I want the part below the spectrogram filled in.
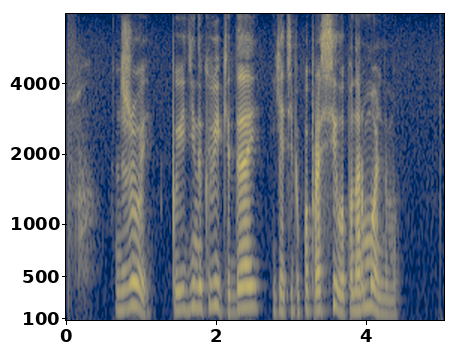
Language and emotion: Russian, angry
